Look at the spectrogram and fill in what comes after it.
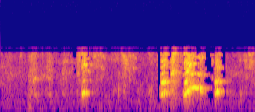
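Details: Puppy whining in Houston, Texas: faint scattered whimpers, then a burst of short, strained, nasal yelping whines, four or five in quick succession over about a second, captured on a mobile phone.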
